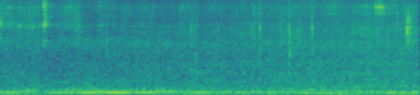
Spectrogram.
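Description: A low, steady rumble with a few faint clicks over it.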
